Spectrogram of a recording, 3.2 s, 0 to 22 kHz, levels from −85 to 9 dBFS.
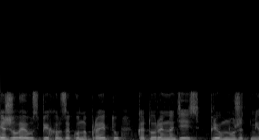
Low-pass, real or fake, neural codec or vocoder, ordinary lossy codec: none; real; none; none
